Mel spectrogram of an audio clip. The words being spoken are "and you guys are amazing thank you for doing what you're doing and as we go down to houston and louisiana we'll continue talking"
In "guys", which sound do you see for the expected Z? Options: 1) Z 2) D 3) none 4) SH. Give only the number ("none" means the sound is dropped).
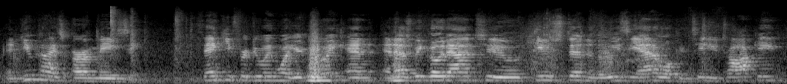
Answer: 1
